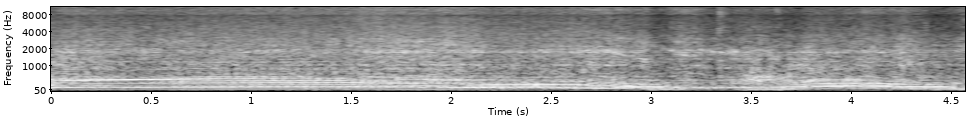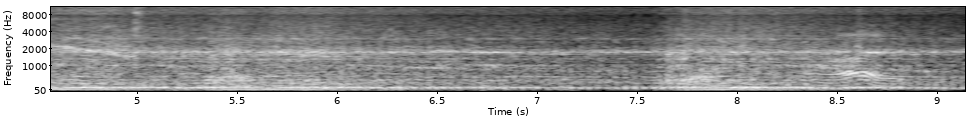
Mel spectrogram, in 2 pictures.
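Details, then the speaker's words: 125 scooter after carburetor work, battery needing replacement: a couple of blips drop back to a steady, even idle that holds without stumbling; small engine sounds healthy. "i like the auto right there it sounds good it's a good idle"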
